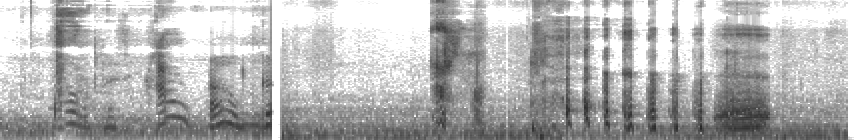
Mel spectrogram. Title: Baby sneezing #funny #funnybaby #baby #cutebaby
